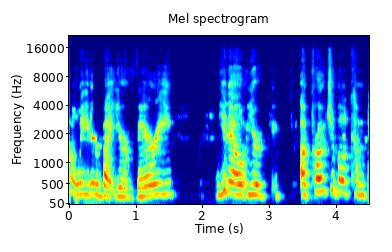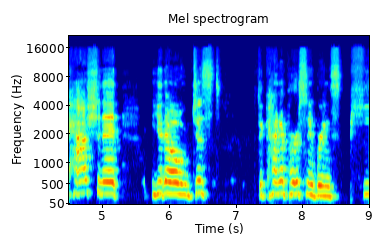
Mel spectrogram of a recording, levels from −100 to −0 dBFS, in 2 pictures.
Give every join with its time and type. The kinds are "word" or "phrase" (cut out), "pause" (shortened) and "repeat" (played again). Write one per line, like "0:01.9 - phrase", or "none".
none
